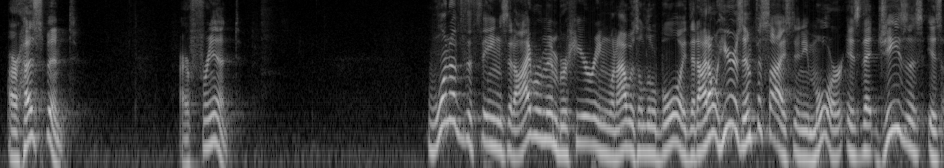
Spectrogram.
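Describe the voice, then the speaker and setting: A middle-aged man preaching a sermon, telling stories with energy and repeating key phrases for emphasis. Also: high-pitched. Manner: animated storytelling, emphatic repetition.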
